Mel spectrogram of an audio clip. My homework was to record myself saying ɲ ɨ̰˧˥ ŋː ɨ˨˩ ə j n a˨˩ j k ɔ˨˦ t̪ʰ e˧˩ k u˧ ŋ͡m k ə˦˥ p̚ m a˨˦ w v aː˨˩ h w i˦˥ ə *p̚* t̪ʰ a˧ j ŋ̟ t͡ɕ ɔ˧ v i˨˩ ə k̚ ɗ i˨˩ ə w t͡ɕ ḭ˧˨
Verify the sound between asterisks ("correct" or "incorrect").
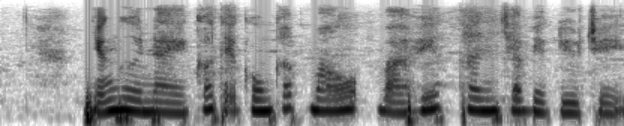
incorrect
